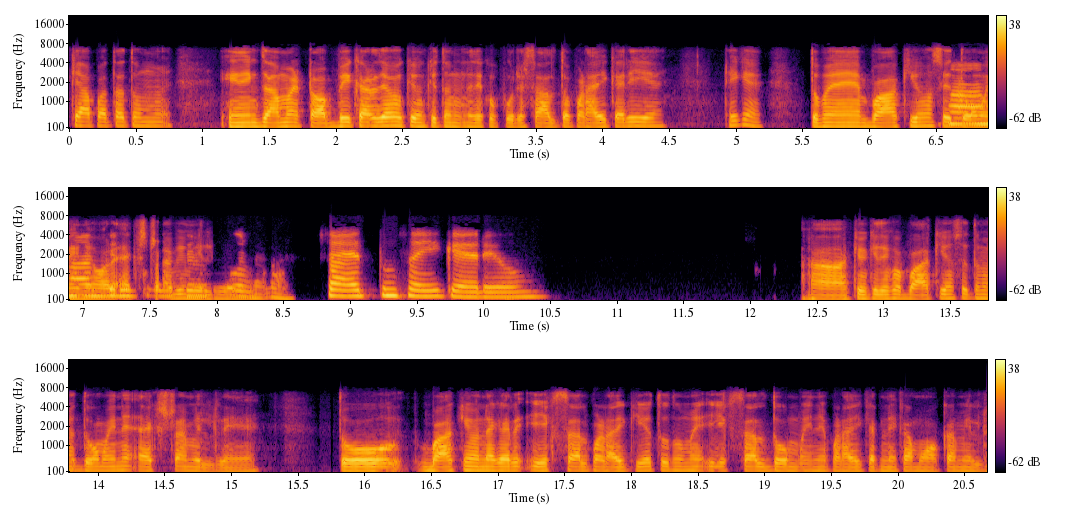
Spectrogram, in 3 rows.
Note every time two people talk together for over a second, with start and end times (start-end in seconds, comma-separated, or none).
6.6-8.3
